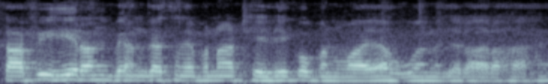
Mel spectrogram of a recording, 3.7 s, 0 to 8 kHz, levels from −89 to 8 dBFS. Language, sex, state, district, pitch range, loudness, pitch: Hindi, male, Chandigarh, Chandigarh, 140-160 Hz, -17 LUFS, 155 Hz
